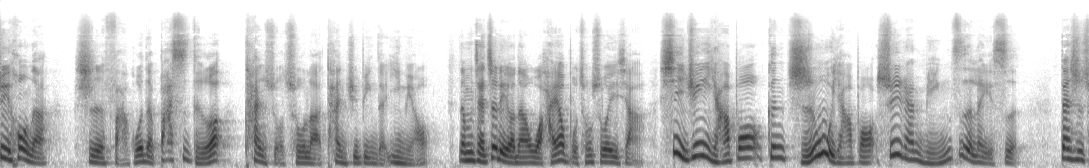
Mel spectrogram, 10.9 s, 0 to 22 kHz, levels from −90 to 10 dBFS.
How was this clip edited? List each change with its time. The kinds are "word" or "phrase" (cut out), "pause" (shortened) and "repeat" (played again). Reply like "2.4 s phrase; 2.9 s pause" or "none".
4.5 s pause; 6.5 s pause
